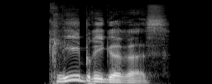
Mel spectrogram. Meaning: strong/mixed nominative/accusative neuter singular comparative degree of klebrig
- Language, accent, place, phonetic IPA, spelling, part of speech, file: German, Germany, Berlin, [ˈkleːbʁɪɡəʁəs], klebrigeres, adjective, De-klebrigeres.ogg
